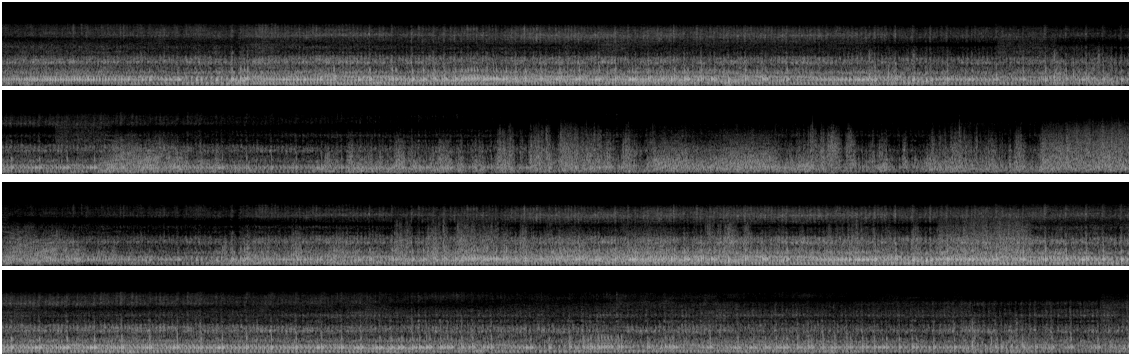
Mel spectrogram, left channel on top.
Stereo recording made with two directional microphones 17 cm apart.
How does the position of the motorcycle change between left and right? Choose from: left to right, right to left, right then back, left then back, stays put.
left to right.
